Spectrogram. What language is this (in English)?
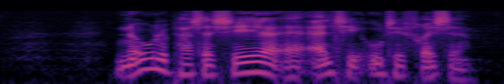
Danish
